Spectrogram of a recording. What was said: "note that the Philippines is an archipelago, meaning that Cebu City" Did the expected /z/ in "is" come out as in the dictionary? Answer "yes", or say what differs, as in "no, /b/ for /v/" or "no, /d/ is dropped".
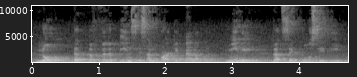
no, /s/ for /z/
